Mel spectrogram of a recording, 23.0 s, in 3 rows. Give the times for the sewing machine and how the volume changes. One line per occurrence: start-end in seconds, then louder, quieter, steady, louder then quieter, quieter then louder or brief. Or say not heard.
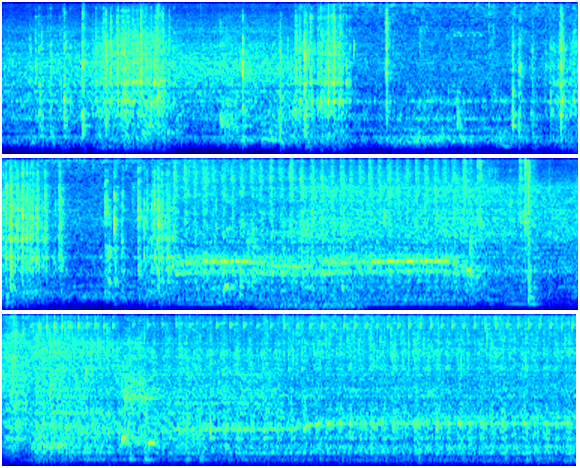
0.0-22.9 steady.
